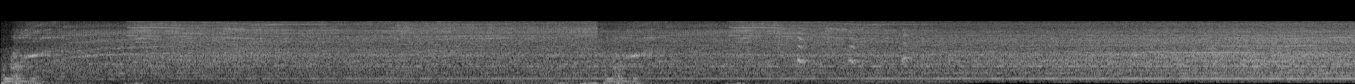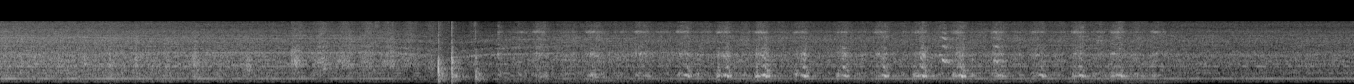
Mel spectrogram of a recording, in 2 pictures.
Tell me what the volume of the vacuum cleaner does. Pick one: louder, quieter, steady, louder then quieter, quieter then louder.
louder then quieter.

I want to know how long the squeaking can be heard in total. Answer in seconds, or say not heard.
2 s.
